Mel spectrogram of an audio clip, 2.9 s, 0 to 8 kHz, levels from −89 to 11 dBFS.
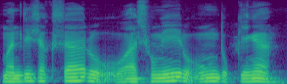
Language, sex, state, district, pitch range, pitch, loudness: Garo, male, Meghalaya, West Garo Hills, 105-120 Hz, 115 Hz, -16 LUFS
